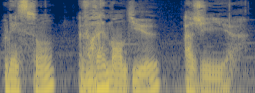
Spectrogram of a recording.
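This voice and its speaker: A man voicing a calm, devout young suitor with a patient, measured manner in a scripted cartoon. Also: sits low, slightly rough, faint music behind, full character voice. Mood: calm, hopeful.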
